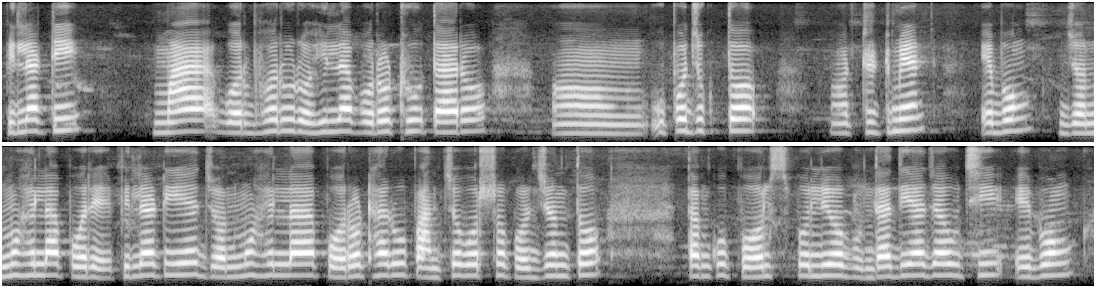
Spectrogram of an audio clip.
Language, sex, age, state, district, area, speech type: Odia, female, 45-60, Odisha, Mayurbhanj, rural, spontaneous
